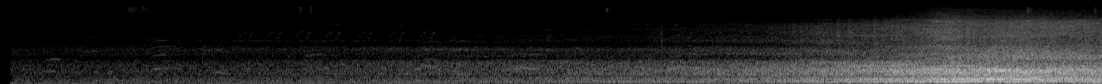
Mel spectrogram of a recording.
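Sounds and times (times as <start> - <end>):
train passing at speed: 2.8 - 11.0.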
